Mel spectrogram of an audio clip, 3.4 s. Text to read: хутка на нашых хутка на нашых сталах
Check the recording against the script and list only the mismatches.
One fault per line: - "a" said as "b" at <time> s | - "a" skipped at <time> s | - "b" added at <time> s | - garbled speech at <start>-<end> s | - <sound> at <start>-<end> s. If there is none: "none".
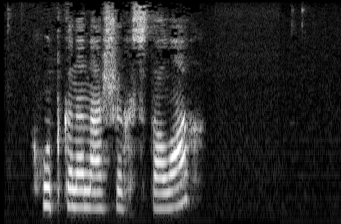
- "хутка на нашых" skipped at 1.3 s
